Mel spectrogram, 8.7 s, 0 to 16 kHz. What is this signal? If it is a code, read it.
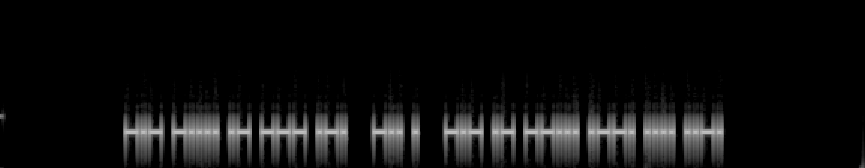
Morse code, heard as a keyed tone, about 32 wpm, 700 Hz. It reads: K6AOR DE KA7PHF
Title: USA Callsign DE Callsign 30wpm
